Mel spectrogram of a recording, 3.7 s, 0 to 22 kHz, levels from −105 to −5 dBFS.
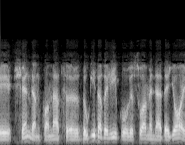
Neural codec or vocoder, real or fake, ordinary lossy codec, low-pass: codec, 16 kHz, 16 kbps, FunCodec, trained on LibriTTS, 50 frames a second; fake; MP3, 48 kbps; 7.2 kHz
